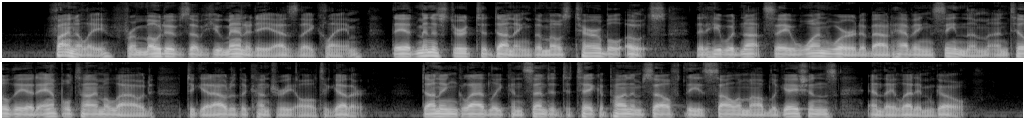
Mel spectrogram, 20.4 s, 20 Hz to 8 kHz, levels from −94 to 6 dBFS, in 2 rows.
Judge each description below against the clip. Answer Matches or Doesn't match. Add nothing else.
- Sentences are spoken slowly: Doesn't match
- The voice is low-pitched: Matches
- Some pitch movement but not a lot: Matches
